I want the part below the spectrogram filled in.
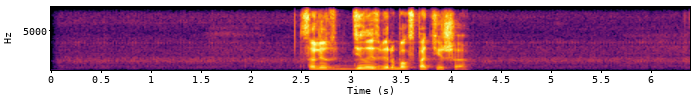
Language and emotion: Russian, angry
